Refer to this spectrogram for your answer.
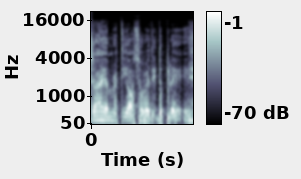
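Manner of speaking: soft, put-on Japanese-accented English.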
